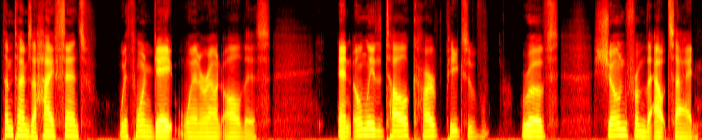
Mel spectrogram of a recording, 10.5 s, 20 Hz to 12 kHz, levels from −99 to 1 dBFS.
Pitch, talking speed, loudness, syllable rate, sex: 125 Hz, 130 wpm, -20 LUFS, 4.1 syllables/s, male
